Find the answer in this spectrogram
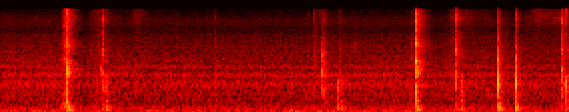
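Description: Handheld corner-rounder punch snapping sharply as it cuts the corners off a cardstock-backed paper postcard, two loud snaps about half a second and three seconds in, with lighter clicks and taps between and near the end as the punch is handled and set down.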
